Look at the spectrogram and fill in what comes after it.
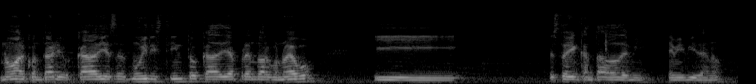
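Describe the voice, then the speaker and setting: A man's medium-pitched, monotone delivery at a moderate pace, broken by long, frequent pauses. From Guadalajara, Jalisco, Mexico. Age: 20s. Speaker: charro rider. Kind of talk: casual interview. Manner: halting.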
